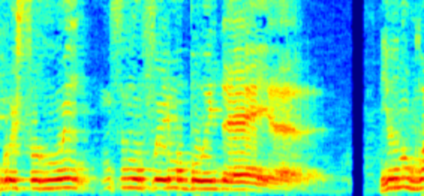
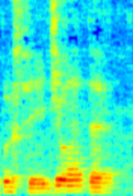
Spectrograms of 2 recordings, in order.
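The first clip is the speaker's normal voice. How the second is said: disguised deep voice; 8 semitones lower, 4 dB quieter than usual. Pretend. Insulting viewer in changed voice.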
